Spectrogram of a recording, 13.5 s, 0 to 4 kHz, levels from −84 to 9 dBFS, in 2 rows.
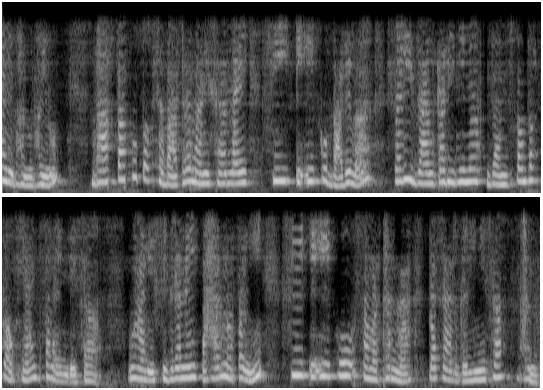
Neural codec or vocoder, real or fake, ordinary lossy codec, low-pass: codec, 32 kHz, 1.9 kbps, SNAC; fake; none; 3.6 kHz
